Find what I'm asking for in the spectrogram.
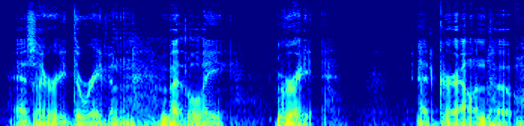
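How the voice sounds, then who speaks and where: At a fairly slow pace, a man speaks in a very deep, low pitch with vocal fry, a dark, mellow tone and ordinary pitch variation. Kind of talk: podcast-style intro to listeners. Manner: slow, relaxing.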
